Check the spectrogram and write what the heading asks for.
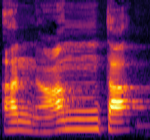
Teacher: जबान की नोक ऊपर के मसूड़े पर टच करेंगे तो नून जाहिर हो जाएगा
